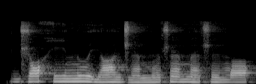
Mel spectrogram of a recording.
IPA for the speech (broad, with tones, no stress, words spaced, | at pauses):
d͡ʒɔ˦ hi˦nu˦˨jã˧ d͡ʒɛ̃˨mũ˨˦ʃɛ̃˦ mɛ̃˧ʃĩ˧ mɔ˧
